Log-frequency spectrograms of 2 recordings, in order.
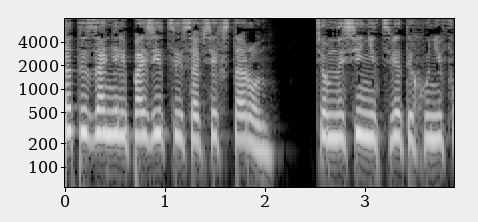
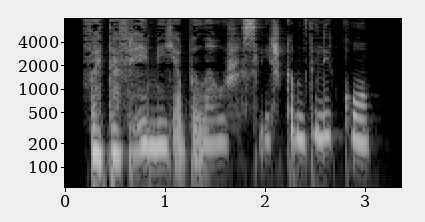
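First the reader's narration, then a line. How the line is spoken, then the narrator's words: Whisper. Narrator (Russian): прошептала я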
